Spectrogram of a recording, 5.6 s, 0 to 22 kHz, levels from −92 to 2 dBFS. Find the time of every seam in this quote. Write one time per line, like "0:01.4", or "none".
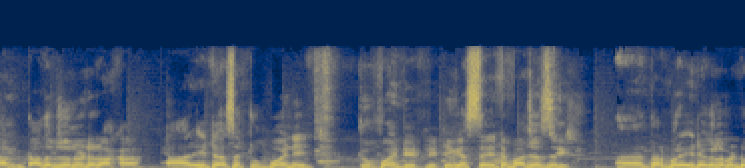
0:01.1
0:04.4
